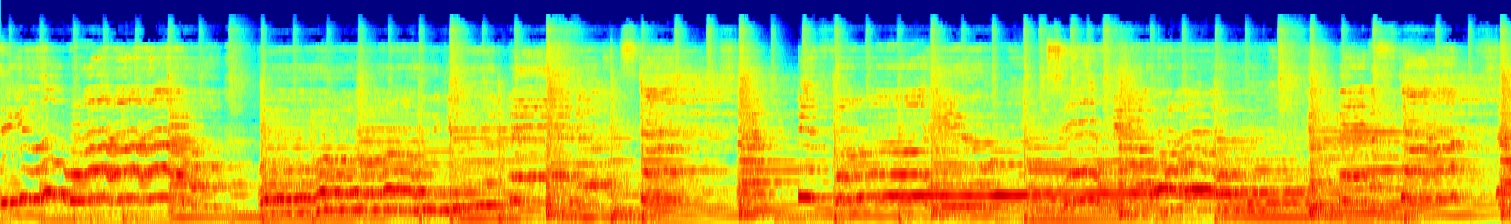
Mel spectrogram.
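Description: A woman singing lead with a live band of keyboard, drums, electric guitar and cello, with backing singers joining in. Her voice holds one long note near the middle.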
